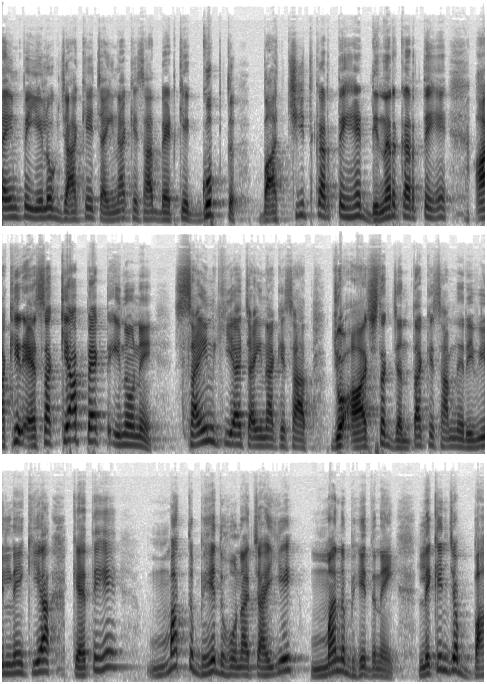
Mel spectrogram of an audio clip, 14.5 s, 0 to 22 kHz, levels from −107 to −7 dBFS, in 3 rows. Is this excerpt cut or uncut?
cut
